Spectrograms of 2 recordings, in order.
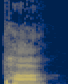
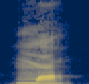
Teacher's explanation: Whereas pa, just you keep your hands in front of your mouth. When you say pa, after pa, air escapes. You can feel the force of the air. But when you say ma, there is no force. There is no air.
